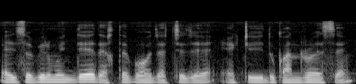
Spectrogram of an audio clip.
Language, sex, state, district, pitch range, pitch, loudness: Bengali, male, Assam, Hailakandi, 100-105 Hz, 105 Hz, -17 LUFS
